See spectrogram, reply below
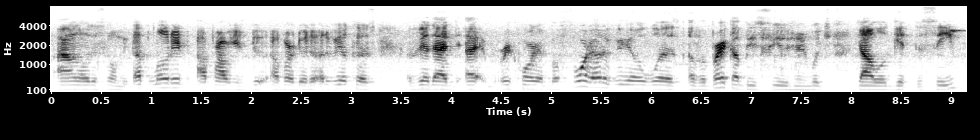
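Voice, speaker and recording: Talking fast with barely any pauses, a man with a sharp, mid-range voice reviews an action figure at home, sounding somewhat sleepy after napping. He rambles in casual slang and keeps correcting himself mid-sentence. The camcorder recording is rough, with light background noise.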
